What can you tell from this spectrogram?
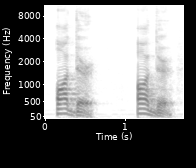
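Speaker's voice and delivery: Other with an O and a D sound, "oder"; mispronounced other. Shown as a demonstration. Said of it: "pronuncia como D". (other errado, como brasileiro fala)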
